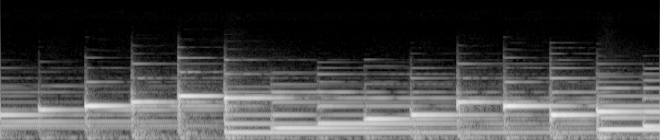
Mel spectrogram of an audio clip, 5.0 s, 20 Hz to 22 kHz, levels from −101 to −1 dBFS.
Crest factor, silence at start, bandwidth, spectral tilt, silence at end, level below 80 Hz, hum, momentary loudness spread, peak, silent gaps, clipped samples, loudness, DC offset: 14 dB; 0 s; 4.5 kHz; -10 dB/octave; 0 s; -50 dBFS; none; 6 LU; -4 dBFS; none; under 0.1%; -18 LUFS; under 0.1%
